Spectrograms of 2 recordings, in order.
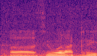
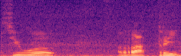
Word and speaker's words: Siwaratri: Yang, Sebenarnya yang benar itu yang mana? yang terdapat di sastra kan Siwo Ratri pakai R ya.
